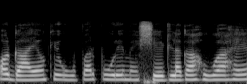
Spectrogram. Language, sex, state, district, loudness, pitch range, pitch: Hindi, female, Bihar, Sitamarhi, -20 LUFS, 210-225 Hz, 215 Hz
